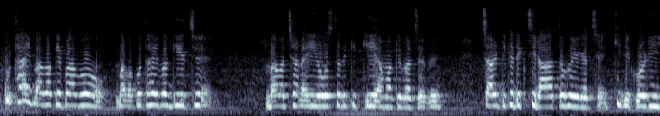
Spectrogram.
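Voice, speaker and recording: A tiny, extremely high voice of a frightened little bird boy acted by a woman in a cartoon fairy tale. He sounds pleading and helpless, under loud background music. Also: fairly even intonation, moderate pace, gravelly, poor audio. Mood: lost, anxious. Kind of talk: cartoon voice acting.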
